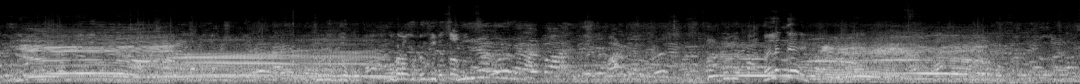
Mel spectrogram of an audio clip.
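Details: Little bull calves at a crowded Comilla market in Bangladesh, 6 January 2025. Two long, steady lowing calls about six seconds apart dominate, with bargaining voices filling the gap between them.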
